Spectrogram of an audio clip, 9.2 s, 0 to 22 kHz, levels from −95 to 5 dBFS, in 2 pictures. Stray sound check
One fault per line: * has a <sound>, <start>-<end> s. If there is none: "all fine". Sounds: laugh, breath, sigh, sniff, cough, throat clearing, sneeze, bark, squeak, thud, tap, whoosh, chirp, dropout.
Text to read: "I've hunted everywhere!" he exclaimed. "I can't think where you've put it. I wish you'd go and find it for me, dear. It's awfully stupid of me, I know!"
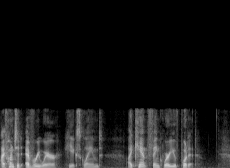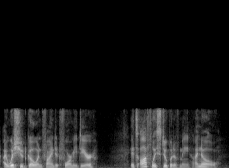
all fine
